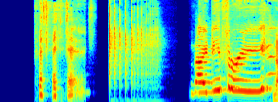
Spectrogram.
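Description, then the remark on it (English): Dice clatter and rattle across a hard surface in two quick bursts of sharp clicks, fairly loud, followed by a person speaking. “Oh, egg dice roll? Sure.”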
